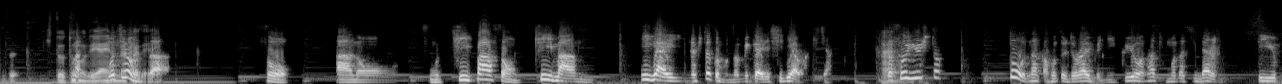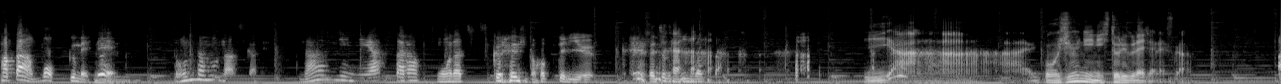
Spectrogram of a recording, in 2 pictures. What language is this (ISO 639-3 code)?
jpn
